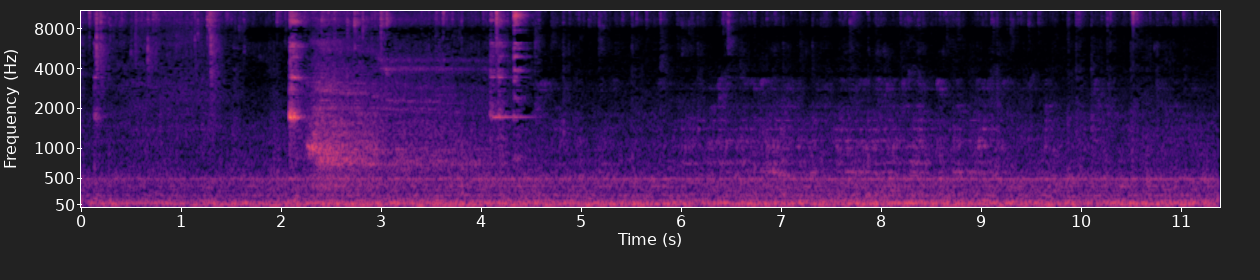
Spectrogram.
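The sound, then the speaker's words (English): Cold water, about 10 to 12 degrees, runs steadily from a shower for several seconds, with a brief louder splashing burst early on and a few light clinks, then a continuous even rush. “That was a cold shower today. That was about 10 to 12 degrees on my thermometer.”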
